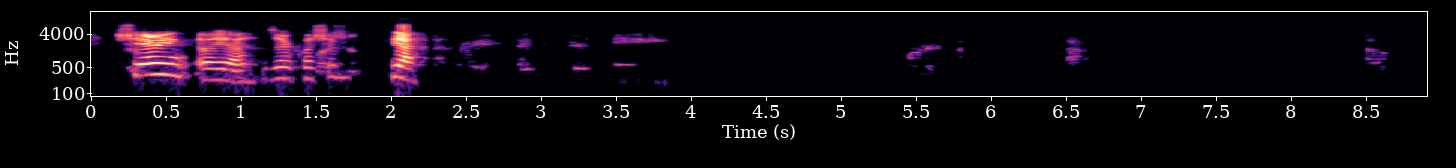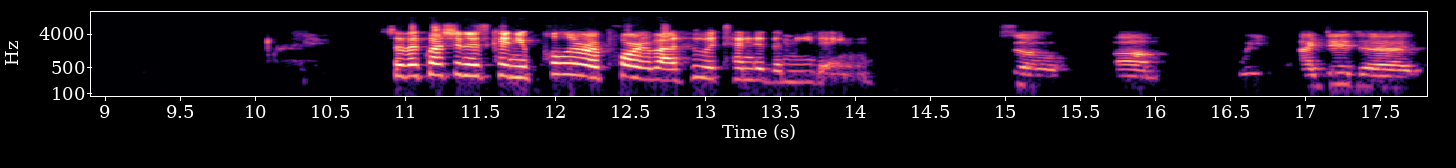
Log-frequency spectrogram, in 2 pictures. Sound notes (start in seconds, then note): 2.9 mic garbling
